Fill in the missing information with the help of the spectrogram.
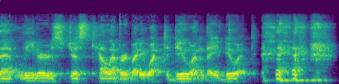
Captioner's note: laughs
